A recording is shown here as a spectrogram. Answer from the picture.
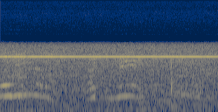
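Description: Background chatter of many overlapping voices, with one louder drawn-out rising-and-falling voice right at the start. A steady thin high-pitched tone runs underneath.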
